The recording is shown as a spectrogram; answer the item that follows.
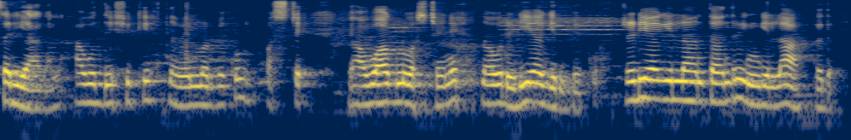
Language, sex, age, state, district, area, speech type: Kannada, female, 45-60, Karnataka, Hassan, urban, spontaneous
